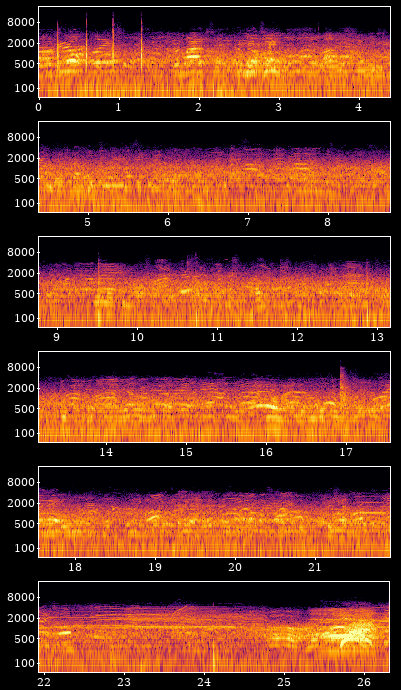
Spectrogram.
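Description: Men and women talk and call out across an open field.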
